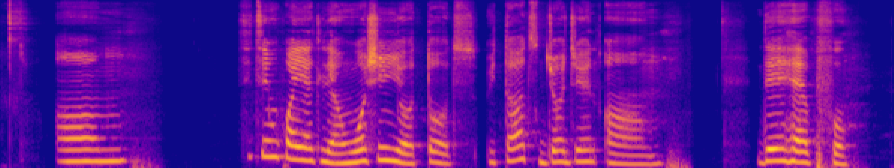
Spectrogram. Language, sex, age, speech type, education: Nigerian Pidgin, female, 15-29, spontaneous, tertiary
